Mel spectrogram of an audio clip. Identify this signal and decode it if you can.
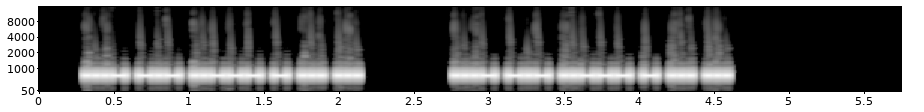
Morse code, heard as a keyed tone, about 40 wpm, 700 Hz. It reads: VK2TSS VK2TSS
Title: DXCC-100 Call Signs - 6 Characters - Repeated 2x - 40wpm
